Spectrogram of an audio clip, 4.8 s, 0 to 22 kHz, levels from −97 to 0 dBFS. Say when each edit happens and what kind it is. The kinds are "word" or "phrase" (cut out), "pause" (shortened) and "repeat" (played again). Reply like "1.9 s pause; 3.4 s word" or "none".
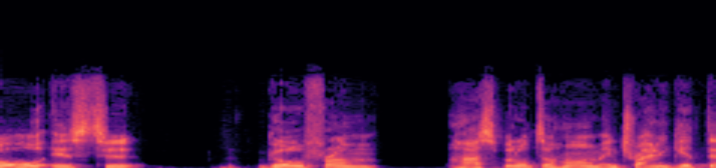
none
